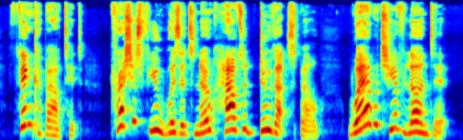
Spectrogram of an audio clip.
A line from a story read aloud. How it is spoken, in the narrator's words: Weasley loudly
